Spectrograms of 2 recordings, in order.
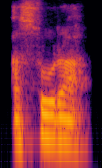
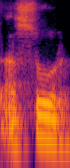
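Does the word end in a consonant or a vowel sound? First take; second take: vowel; consonant. First: The word ends in a vowel sound. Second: The word ends in a consonant sound. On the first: The speaker calls it wrong. "not Asura" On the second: The speaker calls it right. "it's Asur"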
